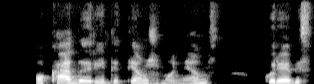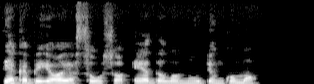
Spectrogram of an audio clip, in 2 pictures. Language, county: Lithuanian, Panevėžys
